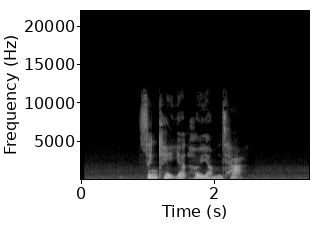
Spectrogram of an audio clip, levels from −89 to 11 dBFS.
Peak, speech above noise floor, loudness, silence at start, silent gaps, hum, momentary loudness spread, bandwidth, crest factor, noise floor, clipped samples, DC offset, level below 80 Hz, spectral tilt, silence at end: -10 dBFS; 33 dB; -27 LUFS; 0.9 s; none; none; 7 LU; 11.5 kHz; 18 dB; -58 dBFS; under 0.1%; under 0.1%; -70 dBFS; -5 dB/octave; 1 s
